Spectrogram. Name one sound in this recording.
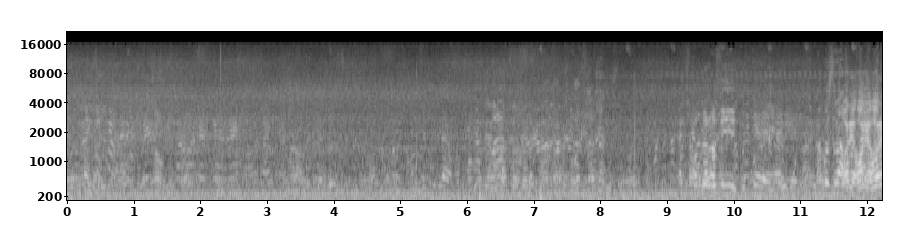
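A ball is kicked with a dull thud.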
